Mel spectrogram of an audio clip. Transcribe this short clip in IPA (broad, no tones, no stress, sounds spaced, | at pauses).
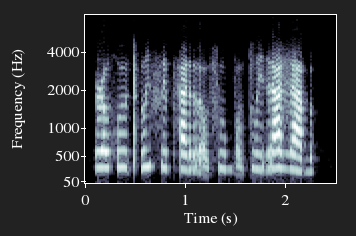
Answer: ɭ ɔ χʷ ɨ u̯ tʼ ʊ i̯ f e pʰ a r ɔ̰ sʷ e w b ɔ̰ tʷ ʌ i̯ r a z a b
